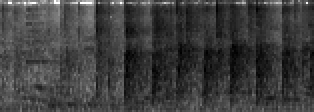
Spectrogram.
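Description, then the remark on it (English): A short burst of audience applause for a comedian's joke comes in after a moment, with fairly loud, rhythmic claps over a low background murmur of voices. “Wow, I have two rounds of applause.”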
